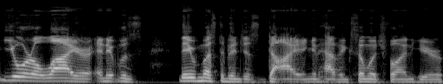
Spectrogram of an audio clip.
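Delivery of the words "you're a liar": mock screamed outburst. Retelling how the commentator answers every remark: imitating Gorilla screaming. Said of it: "he just screams at him".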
